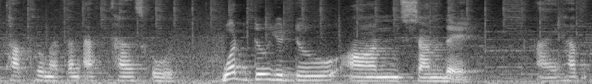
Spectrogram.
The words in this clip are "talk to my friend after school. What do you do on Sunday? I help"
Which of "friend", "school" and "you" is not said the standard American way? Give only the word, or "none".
friend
